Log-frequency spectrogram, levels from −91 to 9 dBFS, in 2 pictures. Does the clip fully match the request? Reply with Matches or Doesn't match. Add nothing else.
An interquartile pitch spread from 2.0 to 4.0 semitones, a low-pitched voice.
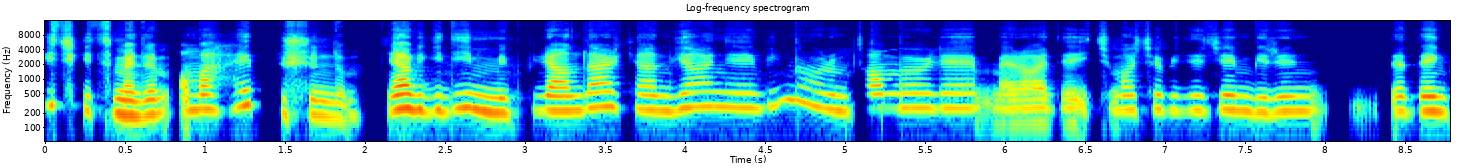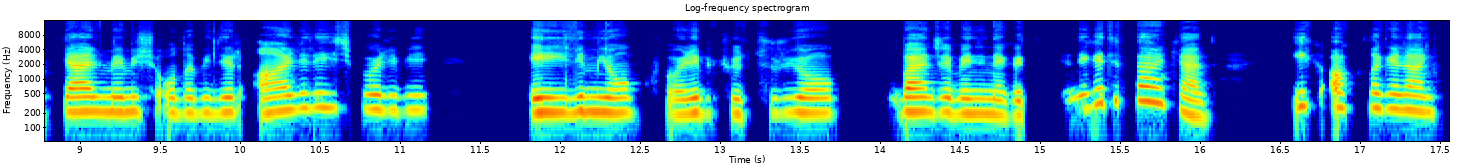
Doesn't match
